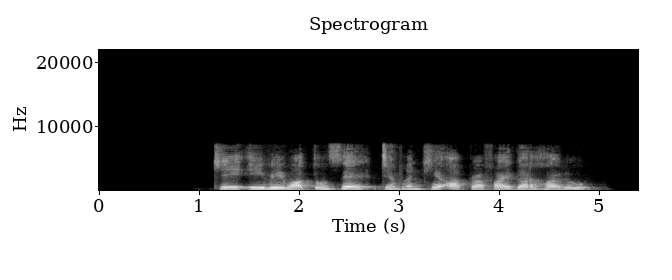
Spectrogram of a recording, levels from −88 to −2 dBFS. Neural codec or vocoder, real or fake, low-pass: codec, 16 kHz, 1.1 kbps, Voila-Tokenizer; fake; 7.2 kHz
